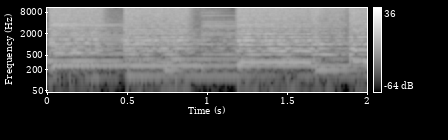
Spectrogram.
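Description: Background music: an electronic instrumental track with held notes that change pitch in quick steps.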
